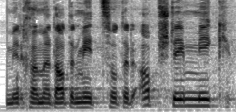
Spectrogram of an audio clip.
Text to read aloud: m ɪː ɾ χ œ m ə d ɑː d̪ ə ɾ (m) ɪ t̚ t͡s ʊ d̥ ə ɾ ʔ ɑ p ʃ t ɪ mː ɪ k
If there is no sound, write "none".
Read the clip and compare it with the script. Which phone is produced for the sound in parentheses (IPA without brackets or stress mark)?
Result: m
